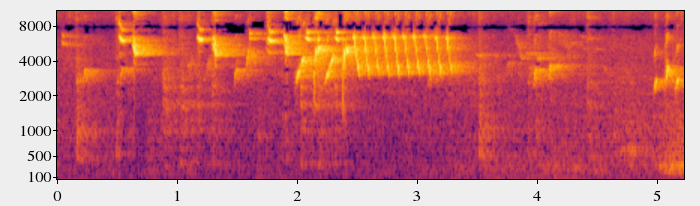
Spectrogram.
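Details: European goldfinch (Carduelis carduelis), a young male that won first place with 42 points at a 15 April 2012 song contest in Madrid region, singing bright liquid twitters, a fast even tinkling trill, then sharp high notes.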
